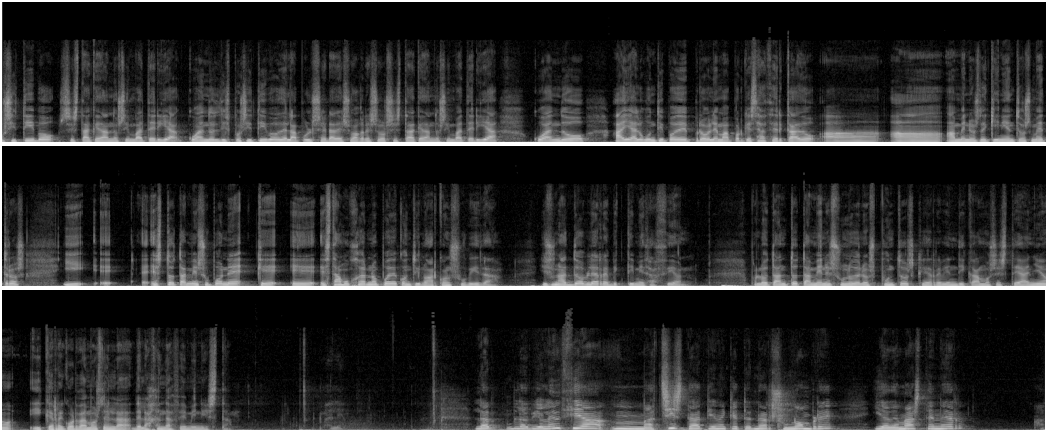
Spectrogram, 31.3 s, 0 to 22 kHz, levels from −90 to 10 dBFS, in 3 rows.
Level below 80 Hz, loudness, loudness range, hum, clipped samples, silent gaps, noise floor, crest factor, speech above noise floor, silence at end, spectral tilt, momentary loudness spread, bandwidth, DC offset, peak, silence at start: -38 dBFS; -23 LUFS; 3 LU; none; under 0.1%; none; -53 dBFS; 18 dB; 31 dB; 0 s; -6 dB/octave; 7 LU; 15.5 kHz; under 0.1%; -6 dBFS; 0 s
